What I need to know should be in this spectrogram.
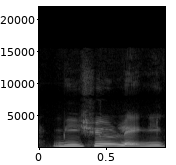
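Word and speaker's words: Michelin: 어떤 건가요 교수님 예 미슐랭은 프랑스의 본사를 둔 엠타이어 회사의 프랑스 발음이 미슐랭이 그든 그 미슐랭 가이드는 1900년대부터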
